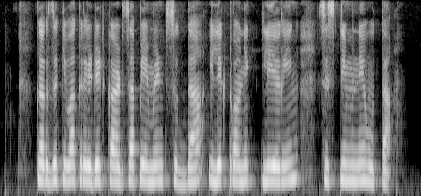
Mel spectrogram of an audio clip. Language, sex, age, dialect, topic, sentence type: Marathi, female, 18-24, Southern Konkan, banking, statement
